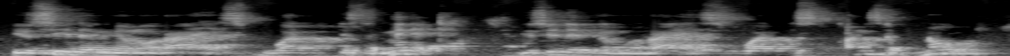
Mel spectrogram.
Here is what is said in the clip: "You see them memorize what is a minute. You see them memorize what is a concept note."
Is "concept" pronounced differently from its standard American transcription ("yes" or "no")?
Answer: yes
